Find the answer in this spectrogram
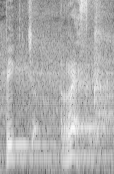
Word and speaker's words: picturesque: Picturesque, picturesque, see here 2 syllables, picturesque, resque is the last syllable, so we have stress mark on resque, last syllable.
